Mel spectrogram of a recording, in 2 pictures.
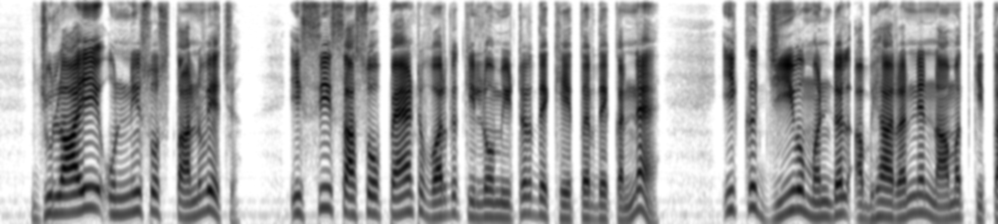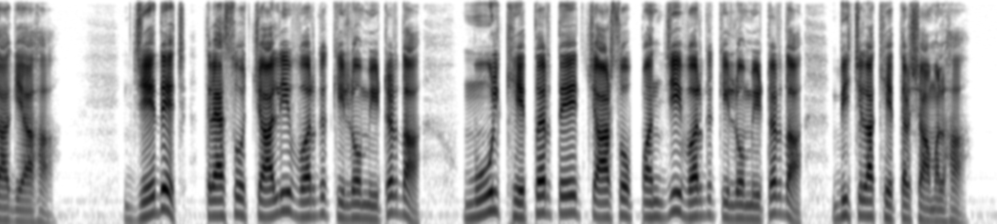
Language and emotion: Dogri, neutral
